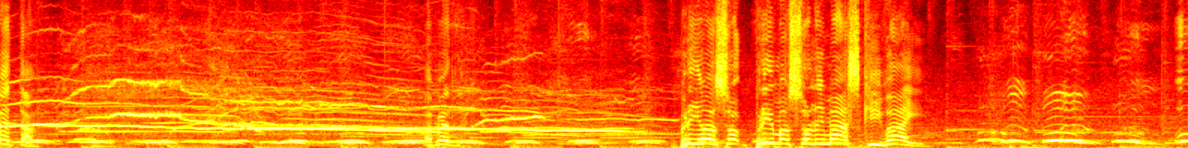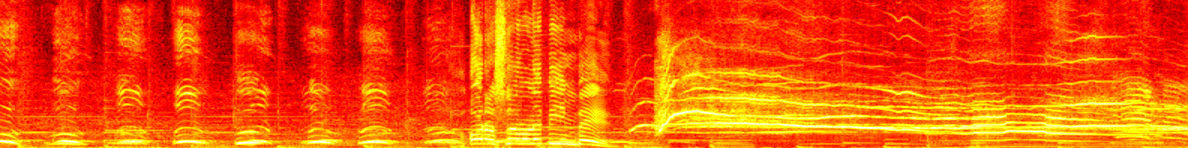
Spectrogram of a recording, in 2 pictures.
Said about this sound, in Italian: Grazie mille a questa classe. Un po' di tifo.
